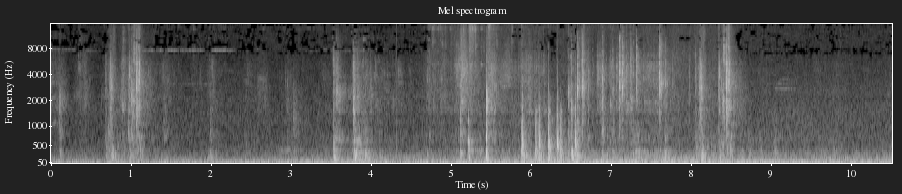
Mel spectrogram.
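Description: Footsteps and an interior door being opened: scattered knocks, then a quick run of clicks and knocks from the handle and latch about five to six and a half seconds in.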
